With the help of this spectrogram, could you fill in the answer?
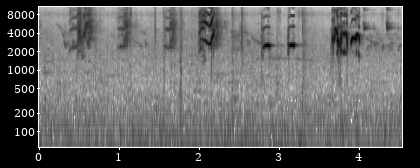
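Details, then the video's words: Female greater green leafbird, a caged songbird, in morning song: a few soft scratchy high notes, then two clear short whistles and a final burst of squeaky warbled notes. "Ampuh TERAPi MACET BUNYI dengan CUCAK IJO BETINA"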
